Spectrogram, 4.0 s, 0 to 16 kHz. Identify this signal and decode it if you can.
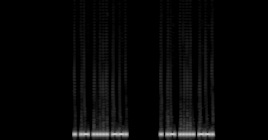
Morse code, heard as a keyed tone, about 50 wpm, 700 Hz. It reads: EA5G EA5G
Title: DXCC-100 Call Signs - 4 Characters - Repeated 2x - 50wpm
